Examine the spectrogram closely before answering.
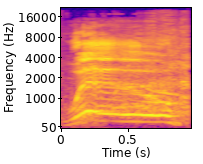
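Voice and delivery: high loud startled whoa. Retold or imitated. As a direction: jump back from the splash. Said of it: "We're like".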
